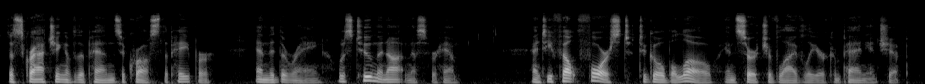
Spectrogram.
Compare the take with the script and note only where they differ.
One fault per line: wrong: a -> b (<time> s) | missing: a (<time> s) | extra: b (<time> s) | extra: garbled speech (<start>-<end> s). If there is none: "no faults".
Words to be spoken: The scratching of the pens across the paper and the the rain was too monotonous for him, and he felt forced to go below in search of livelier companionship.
no faults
